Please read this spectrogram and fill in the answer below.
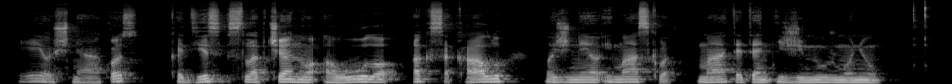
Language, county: Lithuanian, Panevėžys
